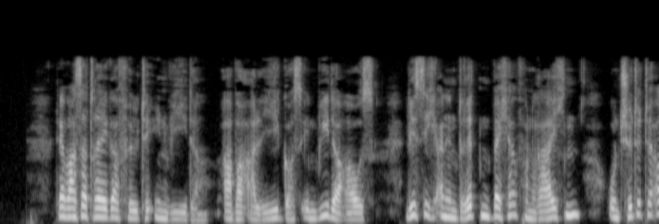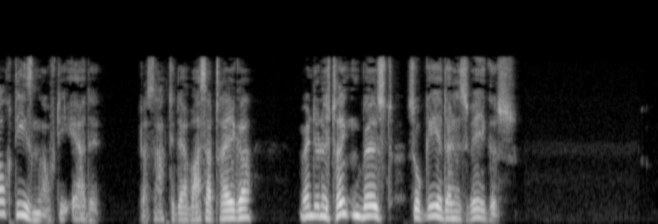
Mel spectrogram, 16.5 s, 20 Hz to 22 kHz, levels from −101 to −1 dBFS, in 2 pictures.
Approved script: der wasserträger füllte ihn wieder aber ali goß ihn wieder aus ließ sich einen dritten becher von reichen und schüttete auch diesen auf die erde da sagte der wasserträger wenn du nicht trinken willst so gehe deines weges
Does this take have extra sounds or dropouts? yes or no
no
